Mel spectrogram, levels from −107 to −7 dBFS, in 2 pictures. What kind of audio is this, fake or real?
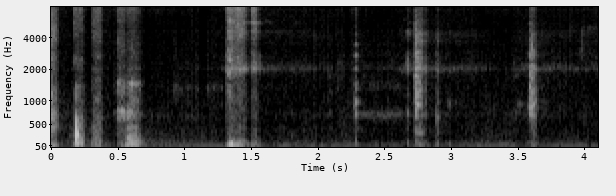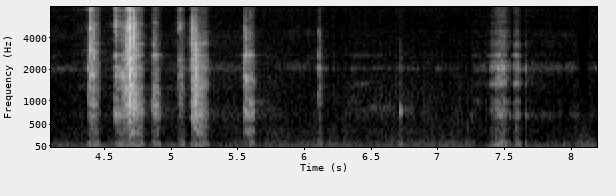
fake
